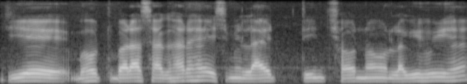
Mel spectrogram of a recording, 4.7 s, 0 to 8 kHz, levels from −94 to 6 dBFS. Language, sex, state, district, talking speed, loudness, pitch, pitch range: Hindi, male, Bihar, Muzaffarpur, 165 wpm, -20 LUFS, 120 Hz, 115-130 Hz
